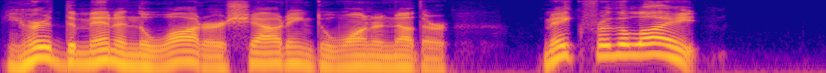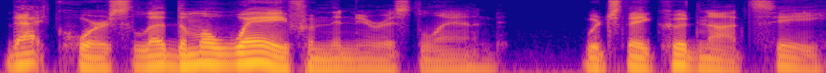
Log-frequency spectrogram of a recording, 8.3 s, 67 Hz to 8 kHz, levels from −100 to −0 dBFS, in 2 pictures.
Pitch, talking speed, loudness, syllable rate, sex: 115 Hz, 210 wpm, -19 LUFS, 5.6 syllables/s, male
